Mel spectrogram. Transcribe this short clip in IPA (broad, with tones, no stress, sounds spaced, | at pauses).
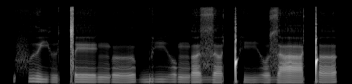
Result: f ɨ˥˧ j ɨ˩ ǀ eː˧ ŋ ɵː˨˩˦ b iː˥˧ o̯ ŋ ɐ˦˥ z ɐ˧ ǃʰ iː˧ o̯ z aː˧ ǃ ɐ˦˥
